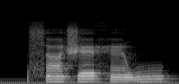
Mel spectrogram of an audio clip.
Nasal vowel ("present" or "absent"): present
